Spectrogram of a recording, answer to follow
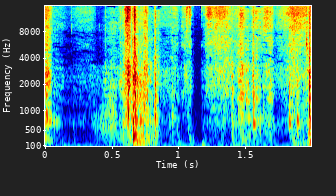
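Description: Cardboard box being opened and handled on wooden decking: a sharp knock about two-thirds of a second in, then light scraping and rustling of cardboard.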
